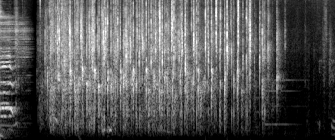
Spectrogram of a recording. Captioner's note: applause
